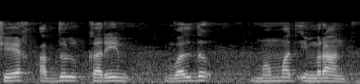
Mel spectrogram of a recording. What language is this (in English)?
Urdu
